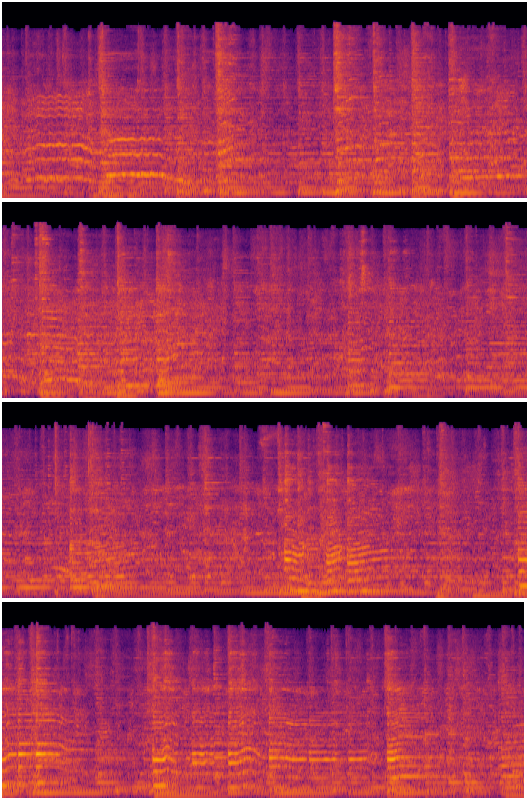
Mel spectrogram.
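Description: Acoustic string band playing live: acoustic guitar, mandolin, banjo, hollow-body electric guitar and upright bass in a blues-rock instrumental passage, with a bending, sliding lead melody over the accompaniment.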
